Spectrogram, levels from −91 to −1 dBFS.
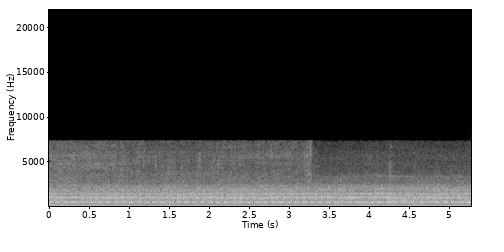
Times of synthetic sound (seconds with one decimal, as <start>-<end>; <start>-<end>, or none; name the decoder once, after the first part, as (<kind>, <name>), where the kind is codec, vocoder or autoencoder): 0.0-0.5 (codec, SNAC); 3.7-4.6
